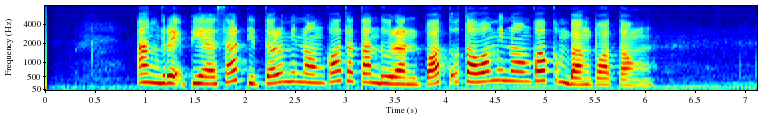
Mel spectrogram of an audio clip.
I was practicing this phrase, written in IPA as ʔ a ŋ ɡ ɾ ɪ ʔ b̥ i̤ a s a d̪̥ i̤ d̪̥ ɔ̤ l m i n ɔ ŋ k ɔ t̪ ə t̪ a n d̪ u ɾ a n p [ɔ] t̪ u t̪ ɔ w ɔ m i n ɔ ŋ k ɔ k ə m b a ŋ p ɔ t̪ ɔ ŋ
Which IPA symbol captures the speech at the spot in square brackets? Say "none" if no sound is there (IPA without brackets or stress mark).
ɔ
